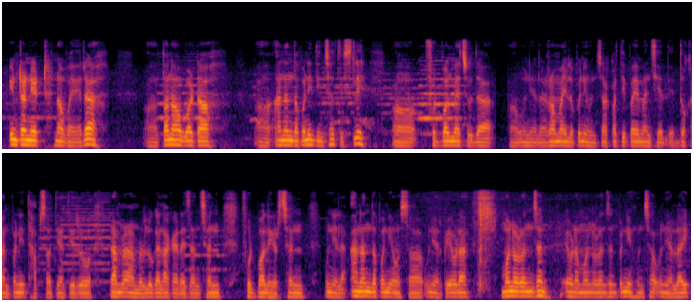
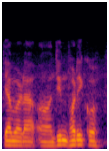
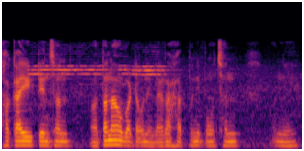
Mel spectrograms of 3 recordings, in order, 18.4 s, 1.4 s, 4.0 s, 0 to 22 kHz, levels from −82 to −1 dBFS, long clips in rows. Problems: constant background noise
